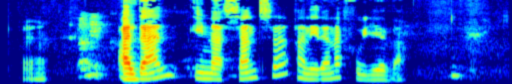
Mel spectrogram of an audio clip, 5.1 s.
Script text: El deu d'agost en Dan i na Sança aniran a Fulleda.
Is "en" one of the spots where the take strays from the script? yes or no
yes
